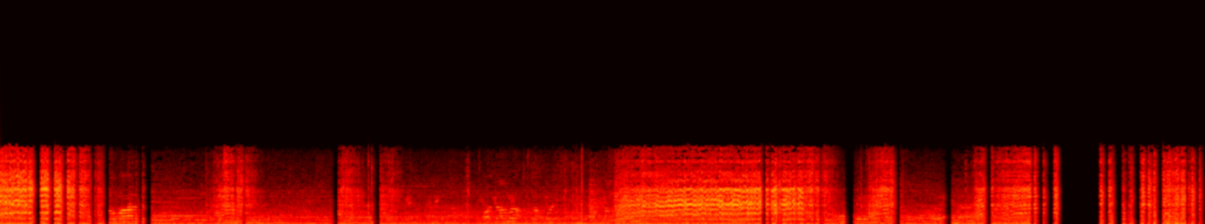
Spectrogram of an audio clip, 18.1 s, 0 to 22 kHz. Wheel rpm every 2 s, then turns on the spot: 30, 10, 10, 10, 90, 70, 10, 80, 100.
none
